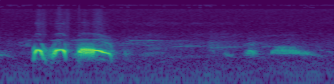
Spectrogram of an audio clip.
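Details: Spotted dove used as a decoy bird, kept to stir other doves into cooing: two quick low hooting coos run into a longer, smoothly falling coo, then softer, fainter coos trail off in a quiet background.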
